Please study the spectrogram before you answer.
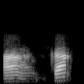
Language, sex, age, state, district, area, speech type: Maithili, male, 60+, Bihar, Sitamarhi, rural, conversation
